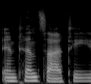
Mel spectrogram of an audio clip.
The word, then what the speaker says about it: Intensati: And I'm glad you were able to take a look at Intensati. You did say it right.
